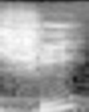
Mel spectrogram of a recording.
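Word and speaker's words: 四: other countries but because when you read read the word for in kanji it is pronounced as she which is also the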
